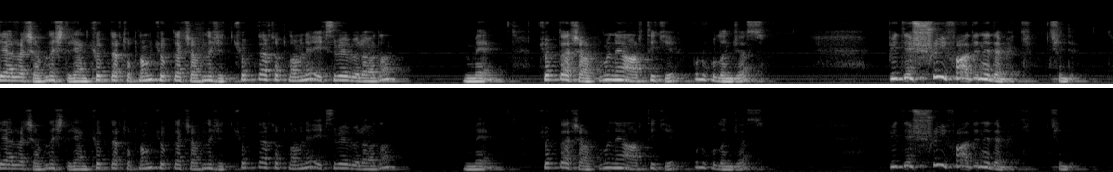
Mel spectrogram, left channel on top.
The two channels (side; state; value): right; quieter; 14.9 dB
